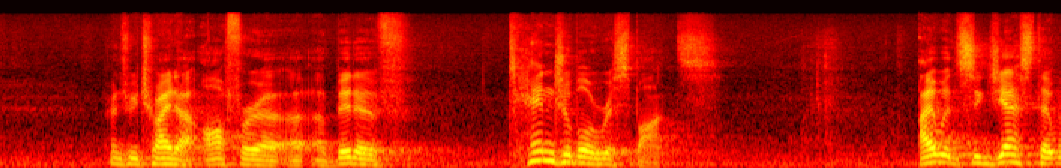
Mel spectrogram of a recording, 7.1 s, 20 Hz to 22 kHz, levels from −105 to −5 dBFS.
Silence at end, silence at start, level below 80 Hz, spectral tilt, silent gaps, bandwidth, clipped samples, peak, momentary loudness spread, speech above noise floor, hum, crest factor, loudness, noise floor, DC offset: 0 s; 0.7 s; -70 dBFS; -4 dB/octave; none; 16 kHz; under 0.1%; -14 dBFS; 12 LU; 28 dB; none; 22 dB; -34 LUFS; -62 dBFS; under 0.1%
